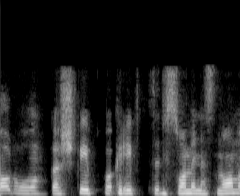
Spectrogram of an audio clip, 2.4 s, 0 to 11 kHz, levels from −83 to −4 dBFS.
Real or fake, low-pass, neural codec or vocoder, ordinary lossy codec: fake; 7.2 kHz; codec, 16 kHz, 0.8 kbps, ZipCodec; AAC, 32 kbps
